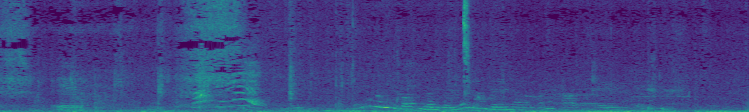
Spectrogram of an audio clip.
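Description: A young woman talks and giggles close by.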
